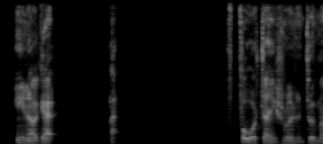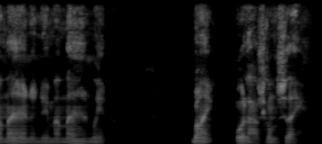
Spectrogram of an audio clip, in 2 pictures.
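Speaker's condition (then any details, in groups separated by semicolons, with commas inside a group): Brain bleed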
